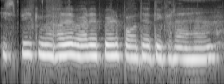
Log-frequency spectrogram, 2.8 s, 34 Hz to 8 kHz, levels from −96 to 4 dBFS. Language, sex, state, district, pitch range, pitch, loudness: Hindi, female, Uttar Pradesh, Lucknow, 195-225 Hz, 215 Hz, -12 LUFS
